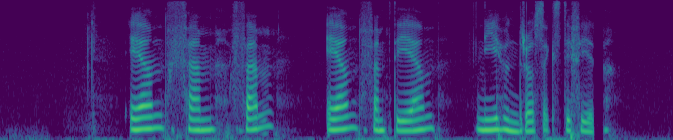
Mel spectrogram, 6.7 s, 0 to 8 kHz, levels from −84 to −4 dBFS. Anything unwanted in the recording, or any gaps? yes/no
yes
